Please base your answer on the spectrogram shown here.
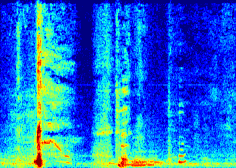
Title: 누가 기침 소리를 내었는가? ㅋ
